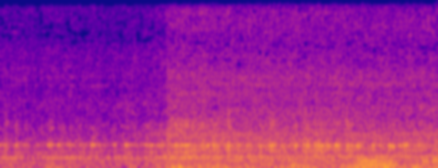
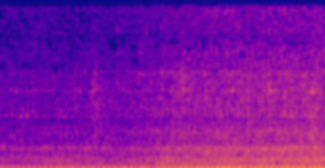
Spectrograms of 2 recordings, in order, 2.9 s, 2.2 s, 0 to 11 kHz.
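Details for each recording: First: Fiat Doblo 1.8 at idle, noise from the belt area: faint whirring chirp over a steady idle from the belt end; water pump bearing suspected. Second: Fiat Doblo 1.8 at idle after the repair of a noisy water pump: the earlier ticking from the front of the engine is gone, leaving a smooth, steady, healthy idle.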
